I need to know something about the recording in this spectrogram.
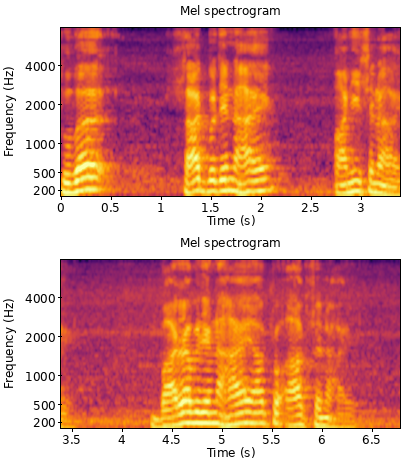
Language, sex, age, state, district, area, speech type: Urdu, male, 60+, Uttar Pradesh, Mirzapur, rural, spontaneous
